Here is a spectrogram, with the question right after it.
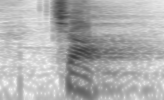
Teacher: Combination of plosives and fricatives. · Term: affricates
